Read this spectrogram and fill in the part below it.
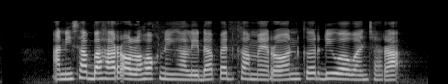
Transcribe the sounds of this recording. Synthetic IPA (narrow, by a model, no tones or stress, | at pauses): ʔanisabaɦaɾɔlɔɦɔk̚niŋalidapɛd̚kamɛɾɔnkɨrdiwawaɲt͡ʃaɾa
